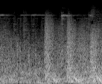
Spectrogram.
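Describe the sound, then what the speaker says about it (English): Rapid film gunfire from two Beretta pistols blazing non-stop in the action movie Double Impact, a loud dense burst of overlapping shots with no gaps. "He's firing in every direction, rolling on the floor with 2 Berettas blazing non-stop"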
